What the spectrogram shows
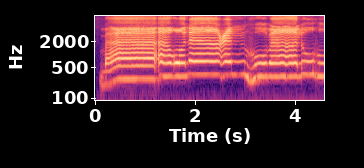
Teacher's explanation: عن پہ اظہار ہے، غنہ نہیں کریں گے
